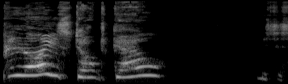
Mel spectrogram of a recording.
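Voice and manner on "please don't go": high, loud, slow plea; pleading storytime wail; children crying out. A narrator's reading. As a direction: beg loudly, dragging each word. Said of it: "The children cried out".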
